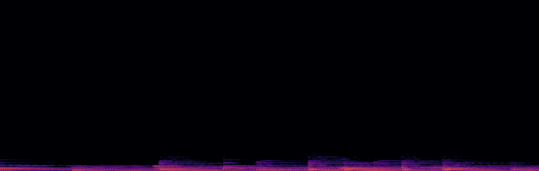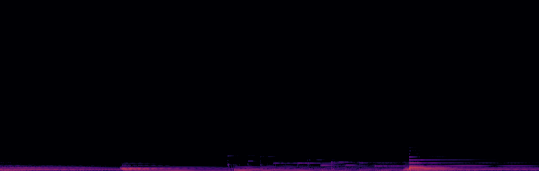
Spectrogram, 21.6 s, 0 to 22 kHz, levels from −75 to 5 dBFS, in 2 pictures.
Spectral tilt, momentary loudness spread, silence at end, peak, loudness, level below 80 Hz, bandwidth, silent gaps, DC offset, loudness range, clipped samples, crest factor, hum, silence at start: -11.5 dB/octave; 17 LU; 0 s; -24 dBFS; -43 LUFS; -62 dBFS; 3.2 kHz; none; under 0.1%; 12 LU; under 0.1%; 18 dB; none; 0 s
